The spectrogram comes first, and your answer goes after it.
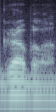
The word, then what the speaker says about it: Grobbelaar: Here in Britain, you call it global because it's easier for the English pronunciation, you know, to come around. But, uh, really, it's get the the back of the throat going and roll the Rs for the the Dutch way of doing it.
